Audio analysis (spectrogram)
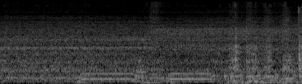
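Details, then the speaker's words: Bambu Lab A1 Combo 3D printer with four-spool PLA feed cleaning its print head at startup: quick stepper whirs and short scraping bursts as the head shuffles and wipes, with light clicks toward the end. Normal filament purge and nozzle wipe. "Cleaning the print head. My old printer didn't clean the print head, it just made a mess. You see it's done a little poop there as well."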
